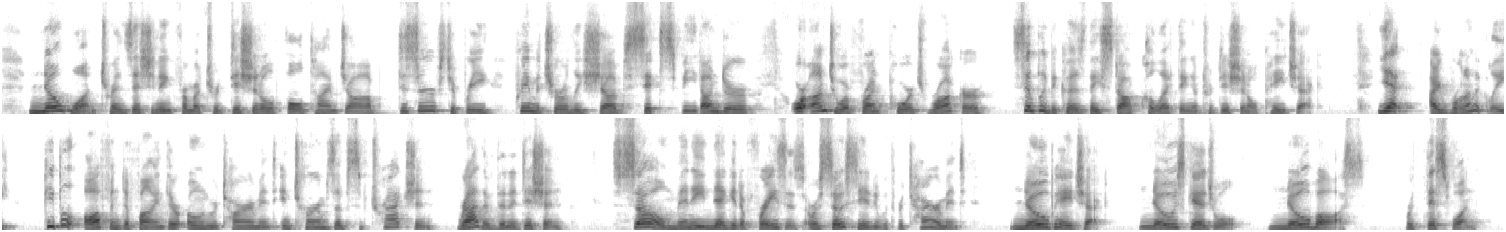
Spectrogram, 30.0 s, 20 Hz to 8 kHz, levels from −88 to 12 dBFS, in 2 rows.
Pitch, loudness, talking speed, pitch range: 185 Hz, -26 LUFS, 125 wpm, 170-225 Hz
